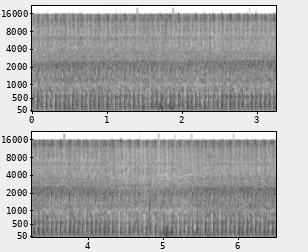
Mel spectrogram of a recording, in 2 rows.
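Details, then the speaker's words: Supercharged YS FZ 63S four-stroke glow engine after a rebuild with a replaced throttle barrel seal, running an APC 12x8 prop, OS F plug and Omega 15% fuel, started at about 10% throttle. A fast, even popping beat holds steady with no stumbling, with about 2,220 rpm recorded at low. Normal idle. "attach the grill driver and start there we go all right oh she's idling"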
